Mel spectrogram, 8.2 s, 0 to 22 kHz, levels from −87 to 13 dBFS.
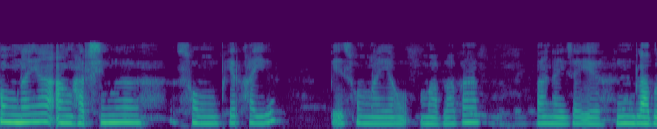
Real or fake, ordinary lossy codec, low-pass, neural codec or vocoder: real; none; 5.4 kHz; none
